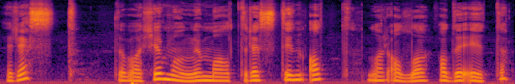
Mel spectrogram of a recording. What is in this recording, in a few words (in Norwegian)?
rest, Numedalsmål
